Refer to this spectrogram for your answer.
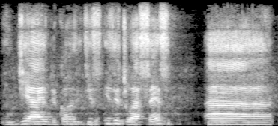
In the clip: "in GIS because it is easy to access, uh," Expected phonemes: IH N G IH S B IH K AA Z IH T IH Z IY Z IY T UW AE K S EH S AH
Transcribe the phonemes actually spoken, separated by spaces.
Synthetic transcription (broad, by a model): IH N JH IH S B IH K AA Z IH T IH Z IY Z IY T UW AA S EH S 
